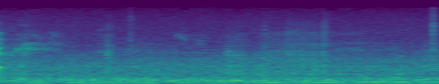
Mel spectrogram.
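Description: Quiet room tone with a steady low hum and no distinct sound events.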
